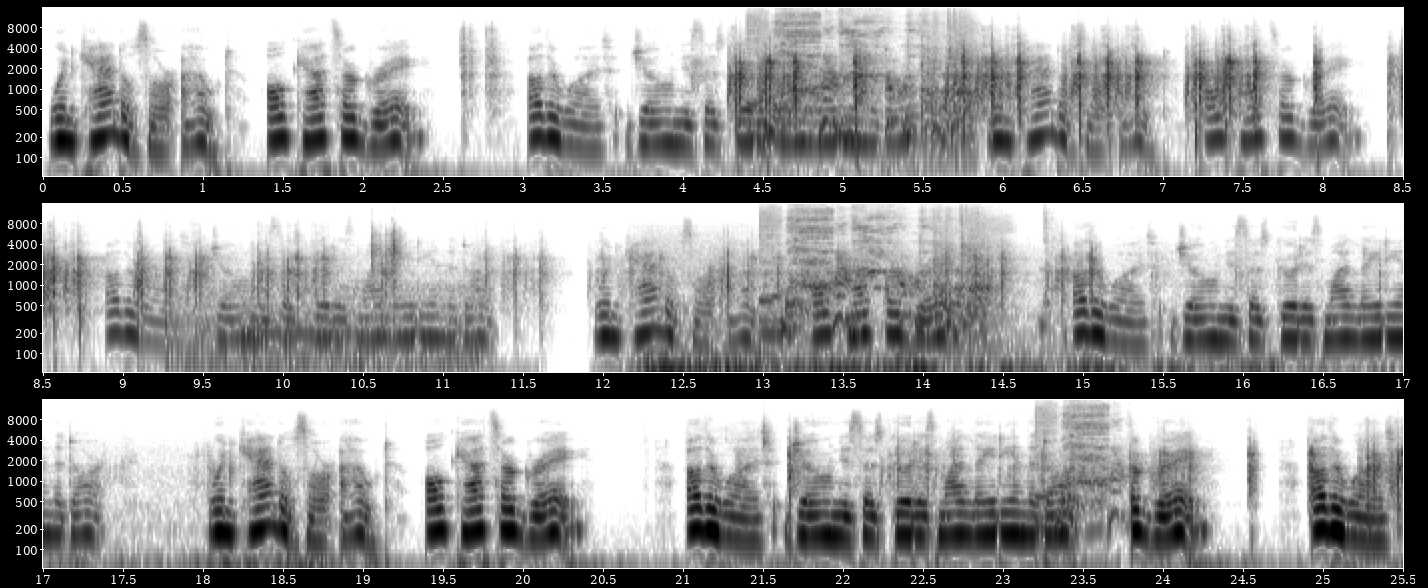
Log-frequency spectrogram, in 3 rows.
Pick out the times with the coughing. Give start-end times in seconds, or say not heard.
4.3-5.9, 12.9-14.8, 23.1-23.8.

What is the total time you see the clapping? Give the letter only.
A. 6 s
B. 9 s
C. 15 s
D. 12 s
C.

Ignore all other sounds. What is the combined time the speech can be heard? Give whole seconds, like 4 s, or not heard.
25 s.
